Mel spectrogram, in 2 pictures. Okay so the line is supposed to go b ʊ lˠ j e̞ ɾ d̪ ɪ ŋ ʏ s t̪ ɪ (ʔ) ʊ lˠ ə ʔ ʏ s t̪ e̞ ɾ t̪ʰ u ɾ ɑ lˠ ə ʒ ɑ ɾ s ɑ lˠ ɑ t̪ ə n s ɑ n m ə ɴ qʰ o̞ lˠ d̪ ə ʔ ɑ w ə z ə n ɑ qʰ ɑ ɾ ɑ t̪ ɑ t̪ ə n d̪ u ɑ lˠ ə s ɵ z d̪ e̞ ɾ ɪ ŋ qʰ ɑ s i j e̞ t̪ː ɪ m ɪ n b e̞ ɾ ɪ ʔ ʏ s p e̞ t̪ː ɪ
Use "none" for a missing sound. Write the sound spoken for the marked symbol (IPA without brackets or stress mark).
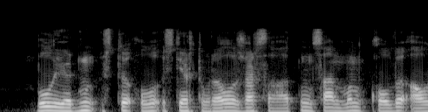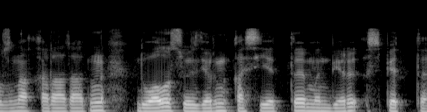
ʔ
